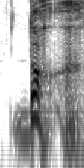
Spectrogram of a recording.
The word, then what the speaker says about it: doch: Du, hur uttalar du dosch? Doch, säger jag. Doch, långt bak. – Doch, ja, det är rätt.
